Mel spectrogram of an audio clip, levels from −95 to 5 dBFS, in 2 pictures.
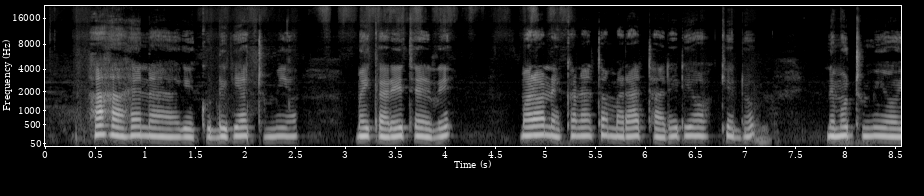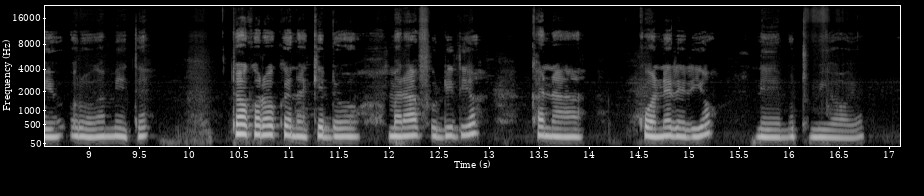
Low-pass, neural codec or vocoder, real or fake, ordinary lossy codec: none; none; real; none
